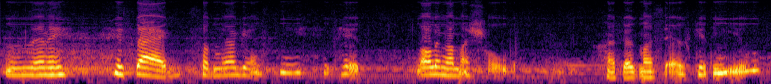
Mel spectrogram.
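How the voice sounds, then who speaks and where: Actress as anguished young woman, dramatic and fearful, creaky voice, 1940s radio thriller, noisy old recording. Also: fairly high pitch, normal speed, dark tone, lightly acted. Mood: horrified narration. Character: anguished young woman fleeing to avenge her lover.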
